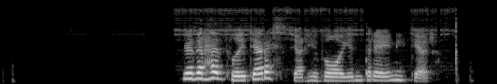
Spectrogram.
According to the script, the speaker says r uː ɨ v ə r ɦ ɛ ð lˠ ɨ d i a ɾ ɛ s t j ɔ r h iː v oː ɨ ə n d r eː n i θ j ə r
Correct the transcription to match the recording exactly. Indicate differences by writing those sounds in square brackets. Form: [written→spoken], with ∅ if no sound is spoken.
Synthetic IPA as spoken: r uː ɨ [v→ð] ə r ɦ ɛ ð lˠ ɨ d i a ɾ ɛ s t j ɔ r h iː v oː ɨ ə n d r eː n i θ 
